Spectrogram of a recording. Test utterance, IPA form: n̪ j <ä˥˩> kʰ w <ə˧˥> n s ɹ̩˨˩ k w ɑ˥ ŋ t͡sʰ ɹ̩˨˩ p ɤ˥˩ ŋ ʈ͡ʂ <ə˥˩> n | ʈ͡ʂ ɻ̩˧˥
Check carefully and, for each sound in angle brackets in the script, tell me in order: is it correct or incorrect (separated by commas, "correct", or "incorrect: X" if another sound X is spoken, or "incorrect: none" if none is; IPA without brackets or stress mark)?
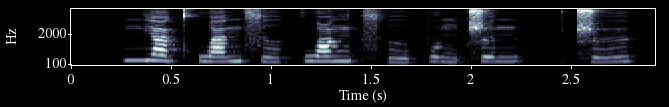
correct, incorrect: a˧˥, incorrect: ə˥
